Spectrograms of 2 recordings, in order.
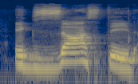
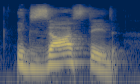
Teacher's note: accentuation sur la deuxième syllabe, ok? Exhausted.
